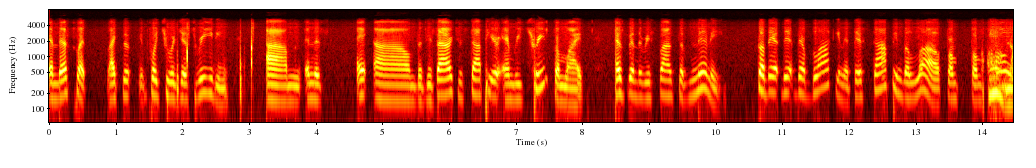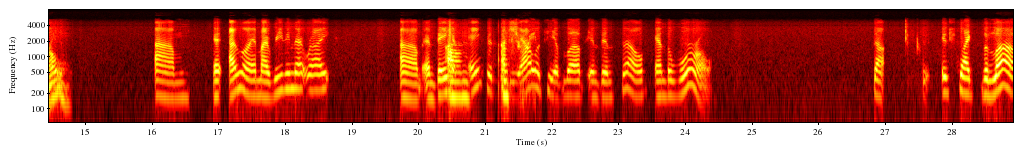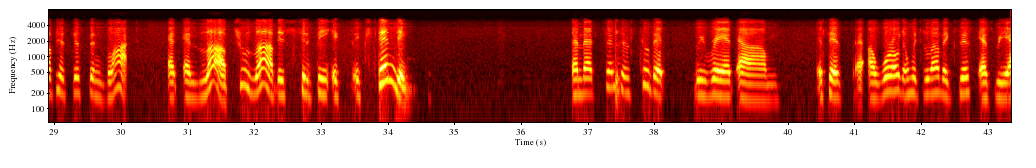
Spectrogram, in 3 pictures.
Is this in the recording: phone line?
yes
